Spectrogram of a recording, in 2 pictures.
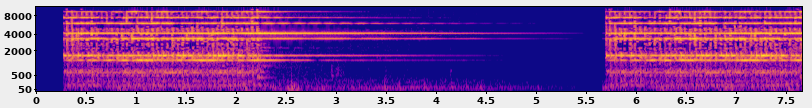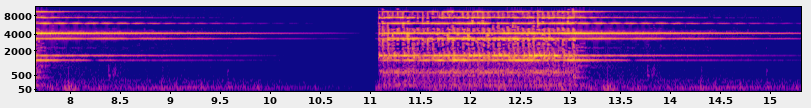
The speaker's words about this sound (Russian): Во время этой тихой беседы вдруг раздался телефонный звонок.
